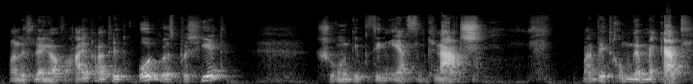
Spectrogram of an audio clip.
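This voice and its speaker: A man's voice: lowish voice, pushed and bright. A man hosting a comedic monologue to viewers, theatrical and repeating phrases for emphasis. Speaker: host of an online show. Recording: echoey room sound.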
